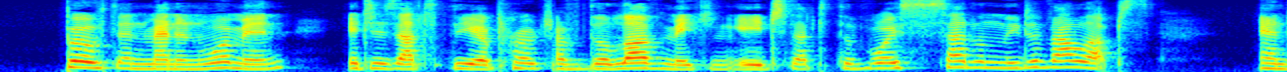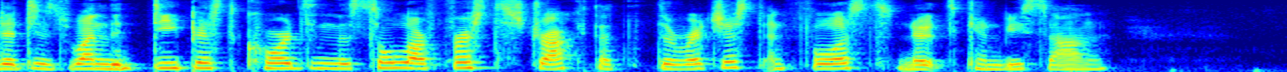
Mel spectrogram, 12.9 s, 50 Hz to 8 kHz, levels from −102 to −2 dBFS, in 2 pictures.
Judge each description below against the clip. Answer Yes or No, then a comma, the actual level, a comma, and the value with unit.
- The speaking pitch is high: Yes, high, 200 Hz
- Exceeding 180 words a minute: Yes, average, 195 wpm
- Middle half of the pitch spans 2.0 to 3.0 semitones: Yes, narrow, 2.6 semitones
